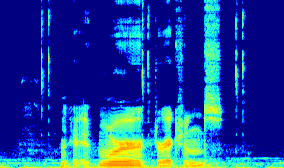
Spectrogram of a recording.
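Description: A man speaks briefly and quietly into a close microphone.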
